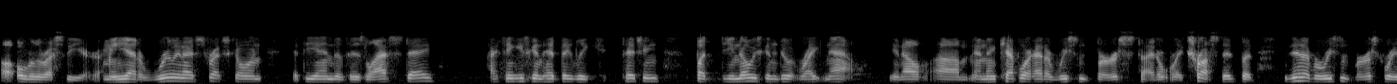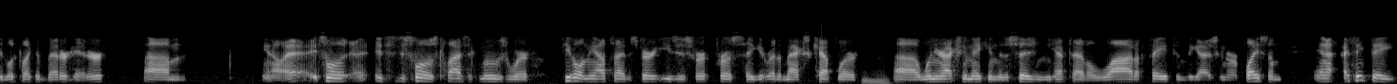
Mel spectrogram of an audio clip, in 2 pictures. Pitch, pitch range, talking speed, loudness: 130 Hz, 120-140 Hz, 275 wpm, -29 LUFS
